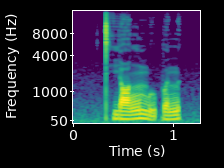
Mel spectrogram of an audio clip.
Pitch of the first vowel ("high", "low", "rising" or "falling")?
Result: rising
